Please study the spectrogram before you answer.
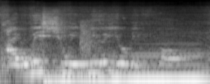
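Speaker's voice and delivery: ordinary talk, nothing marked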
